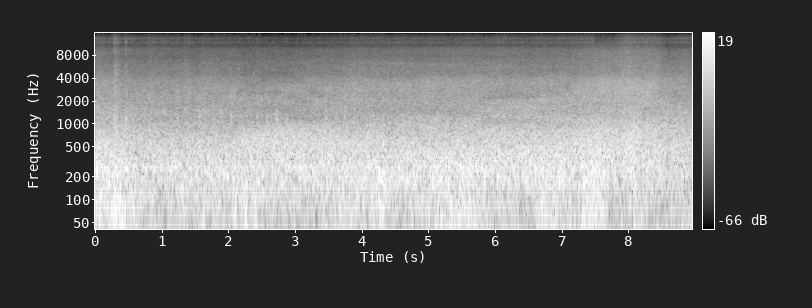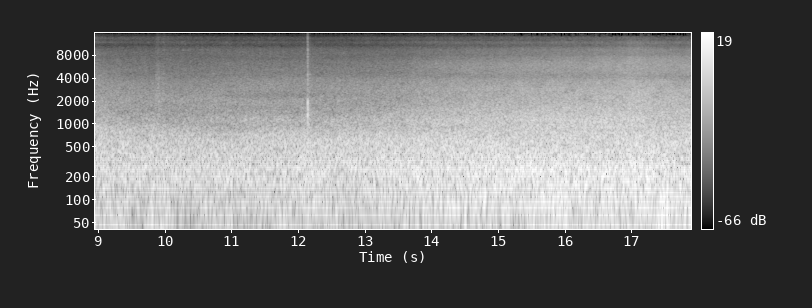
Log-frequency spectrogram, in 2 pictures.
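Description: Ocean surf washing onto a beach, with wind buffeting the microphone. The wash swells about halfway through and again near the end.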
